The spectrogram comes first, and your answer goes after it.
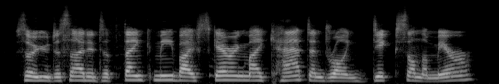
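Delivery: ordinary delivery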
